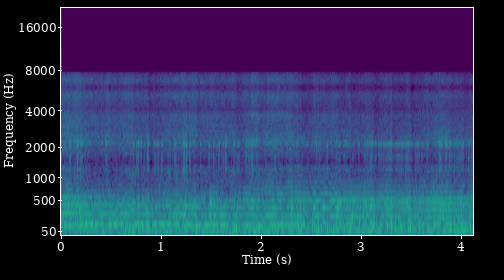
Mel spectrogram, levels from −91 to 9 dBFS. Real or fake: real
